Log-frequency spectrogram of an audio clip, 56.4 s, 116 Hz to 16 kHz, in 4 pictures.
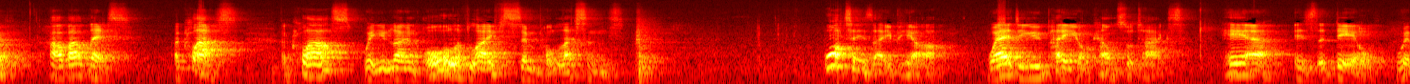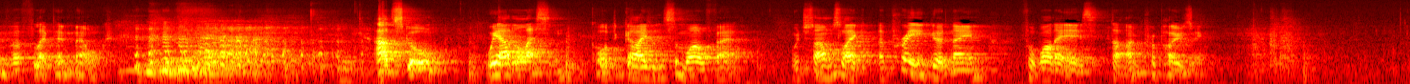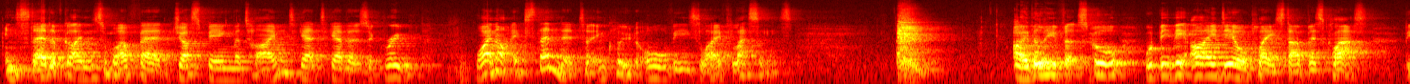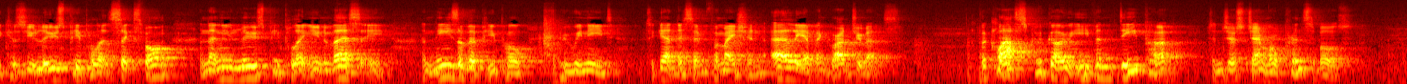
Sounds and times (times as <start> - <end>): Speech: 0.0 - 6.4, 8.2 - 15.3, 17.8 - 26.3, 28.2 - 36.2, 38.3 - 51.4, 52.1 - 55.9.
